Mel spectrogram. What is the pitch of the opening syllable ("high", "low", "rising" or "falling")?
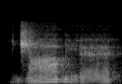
rising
